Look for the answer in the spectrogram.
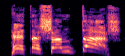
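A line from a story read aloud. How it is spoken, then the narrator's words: Yell. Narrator (Russian): заорал он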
